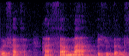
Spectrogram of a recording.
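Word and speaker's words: ثَمَّ: Thumme yeftahu thumme bifeth, themme, özür dilerim, themme kelimesi, themme, yani thumme değil de themme bifeth thai, sa harfinin fethasıyla, üstün okunuşuyla, bir mana hunake, fehuve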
